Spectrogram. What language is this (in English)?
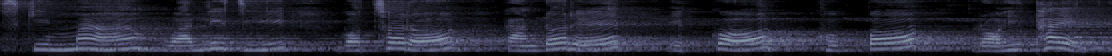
Odia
